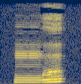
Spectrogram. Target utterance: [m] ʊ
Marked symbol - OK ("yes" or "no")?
no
